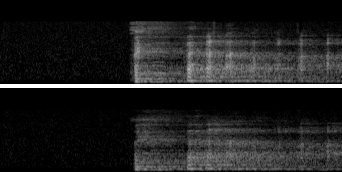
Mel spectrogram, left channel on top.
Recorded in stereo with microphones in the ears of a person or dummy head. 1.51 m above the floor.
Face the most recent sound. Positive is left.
turn(degrees=25)  # may be behind; listen again after turning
